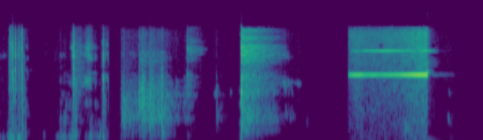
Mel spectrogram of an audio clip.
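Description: Brief clicks and handling sounds, then a steady high-pitched electronic tone of about one second: a defibrillator beeping during its power-on self-test.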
